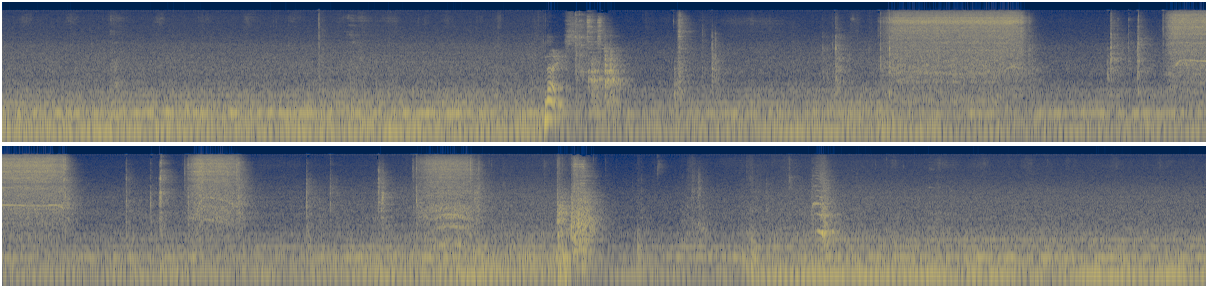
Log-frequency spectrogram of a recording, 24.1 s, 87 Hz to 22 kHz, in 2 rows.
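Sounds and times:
power drill drilling into wood: 0:08.8 - 0:10.3, 0:11.6 - 0:12.8, 0:13.9 - 0:14.6, 0:16.2 - 0:16.9.

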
